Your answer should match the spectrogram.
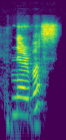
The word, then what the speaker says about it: nervous: Nervous? Yes. Yes, you feel nervous. La pronunciación, muchachos, es como una A con S al final, nervous.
